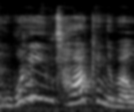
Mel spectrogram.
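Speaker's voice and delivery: high-pitched baffled protest; acted disbelief. Retelling her baffled reply to accusation.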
